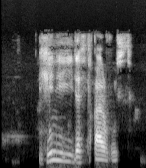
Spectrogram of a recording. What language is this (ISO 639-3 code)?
kab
